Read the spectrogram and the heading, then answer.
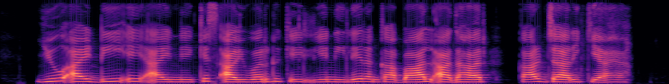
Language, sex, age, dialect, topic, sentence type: Hindi, female, 18-24, Hindustani Malvi Khadi Boli, banking, question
